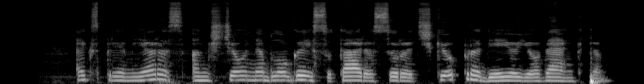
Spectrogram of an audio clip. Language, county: Lithuanian, Tauragė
